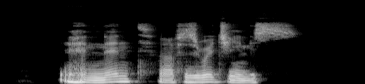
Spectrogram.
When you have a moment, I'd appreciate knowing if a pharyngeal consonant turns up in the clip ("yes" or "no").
no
